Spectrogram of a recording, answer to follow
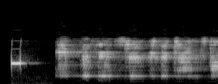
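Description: A short electronic beep, then, about half a second in, the opening of a hardcore techno track, squeezed into a narrow, telephone-like band with steady tones and no bass.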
